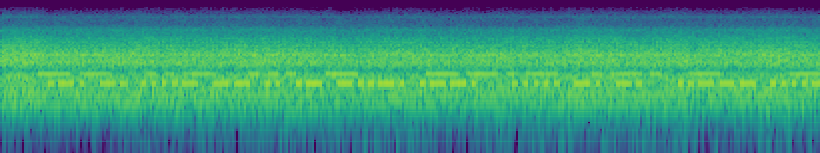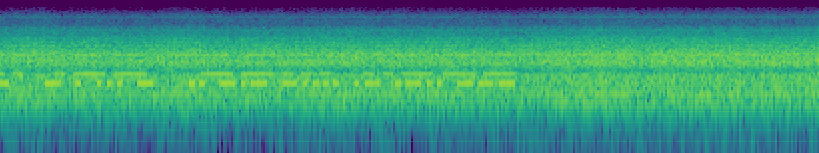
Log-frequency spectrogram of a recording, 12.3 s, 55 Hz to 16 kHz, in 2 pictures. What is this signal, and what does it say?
Morse code, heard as two keyed tones, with heavy radio static and room echo. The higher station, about 17 wpm, 1030 Hz: MUST QRT NW 72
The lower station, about 31 wpm, 730 Hz: RN4MIA/P 5NN 24 TEST IK6ALO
